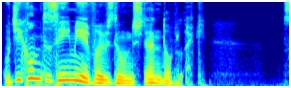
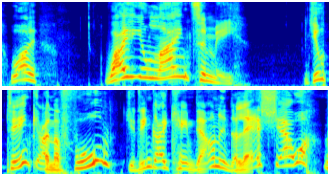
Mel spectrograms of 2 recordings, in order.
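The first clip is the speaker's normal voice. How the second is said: higher, stern TV judge scolding the wind; mock Judge Judy; 11 semitones higher than usual. Scolding the wind as Judge Judy, mock stern. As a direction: put the wind on trial, high and indignant. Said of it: "have Judge Judy there at the wind being like".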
